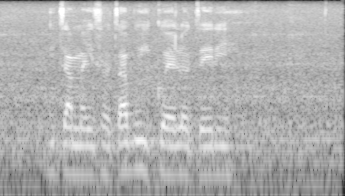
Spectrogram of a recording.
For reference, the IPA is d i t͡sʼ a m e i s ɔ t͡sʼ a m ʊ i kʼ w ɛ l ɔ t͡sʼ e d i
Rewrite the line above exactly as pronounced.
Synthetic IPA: d i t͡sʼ a m a i s ɔ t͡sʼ a b ʊ i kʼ w ɛ l ɔ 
